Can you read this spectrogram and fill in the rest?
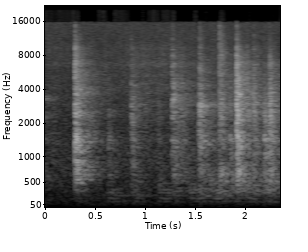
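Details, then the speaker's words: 1964 VW Beetle roof after collision damage, dents pushed out with a 20-ton porta power, paint being stripped to bare metal: several sharp irregular tinny pops as the stretched roof skin flexes and snaps back, oil canning (tin can). "Did you hear that? That's called tin can. Here's another one."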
